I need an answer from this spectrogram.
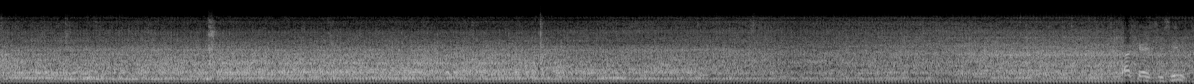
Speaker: Okay she seems to sound pretty good we're gonna let her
